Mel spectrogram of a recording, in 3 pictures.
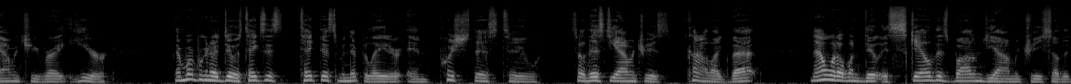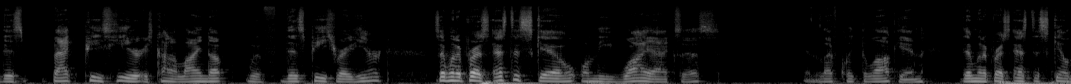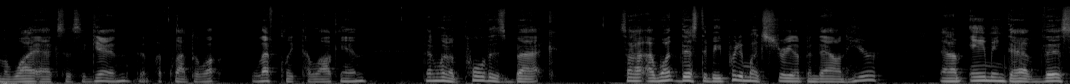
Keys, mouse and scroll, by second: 15.6 s, 16.6 y, 20.7 s, 21.4 y.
